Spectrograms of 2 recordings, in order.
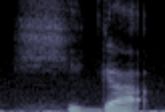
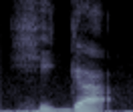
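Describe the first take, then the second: Both takes have the same delivery.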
